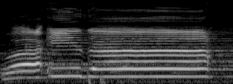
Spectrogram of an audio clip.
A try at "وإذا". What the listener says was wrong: ज़्यादा लंबा नहीं वइज़ा देखो बच्चों खड़ी ज़बर पर अब मद आई है। वइज़ा उधर अलिफ पर मद नहीं आई, खड़ी ज़बर पर आई है, क्यों?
